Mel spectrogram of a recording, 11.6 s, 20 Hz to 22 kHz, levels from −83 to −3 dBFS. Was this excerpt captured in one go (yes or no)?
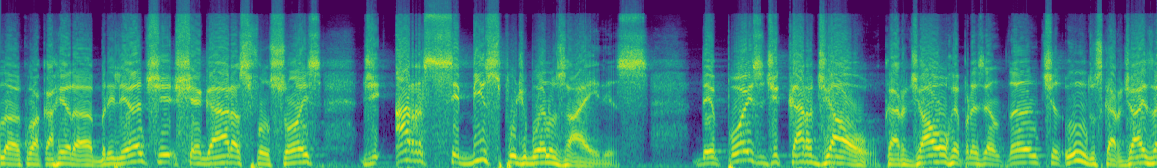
yes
